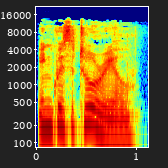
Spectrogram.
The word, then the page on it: inquisitorial: British English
